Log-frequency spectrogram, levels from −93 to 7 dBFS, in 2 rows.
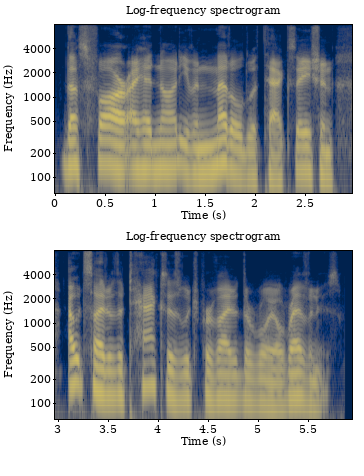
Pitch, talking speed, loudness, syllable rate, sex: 120 Hz, 180 wpm, -19 LUFS, 5.4 syllables/s, male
